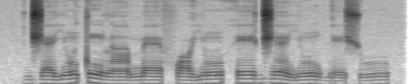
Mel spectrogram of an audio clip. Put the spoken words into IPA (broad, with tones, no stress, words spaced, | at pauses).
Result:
d͡ʒɛ˨jũ˨˦ tĩ˦˨lã˨ mɛ˨fɔ˨ jũ˧he˦d͡ʒɛ̃˦˨ jũ˧ɡ͡be˨ʃu˨˦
